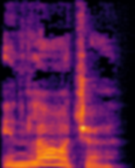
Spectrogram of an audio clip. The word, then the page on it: enlarger: British English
